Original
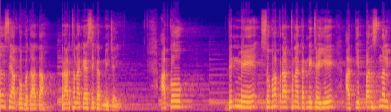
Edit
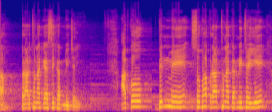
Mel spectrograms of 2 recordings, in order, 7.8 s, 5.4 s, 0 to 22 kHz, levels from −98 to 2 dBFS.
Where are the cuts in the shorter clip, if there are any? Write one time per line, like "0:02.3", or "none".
0:03.0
